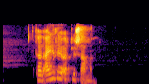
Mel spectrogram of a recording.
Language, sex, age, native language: Icelandic, female, 50-59, Icelandic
